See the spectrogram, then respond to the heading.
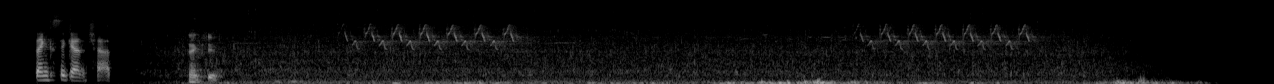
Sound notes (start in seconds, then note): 1.2 stream burbles; 1.9 birds chirping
